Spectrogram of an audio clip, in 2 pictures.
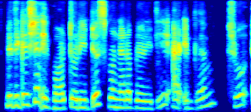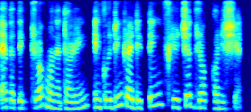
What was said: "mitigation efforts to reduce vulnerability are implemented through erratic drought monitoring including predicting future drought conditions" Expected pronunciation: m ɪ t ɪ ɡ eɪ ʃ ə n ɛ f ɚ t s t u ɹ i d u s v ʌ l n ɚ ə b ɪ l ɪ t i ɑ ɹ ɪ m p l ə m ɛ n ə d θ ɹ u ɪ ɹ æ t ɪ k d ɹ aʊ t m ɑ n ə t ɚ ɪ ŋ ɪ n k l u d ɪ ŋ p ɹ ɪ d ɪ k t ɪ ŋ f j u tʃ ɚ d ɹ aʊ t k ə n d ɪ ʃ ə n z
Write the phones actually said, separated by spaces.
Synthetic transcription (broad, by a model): m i t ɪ ɡ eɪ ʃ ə n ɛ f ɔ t t u ɹ i d u s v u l n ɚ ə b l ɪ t i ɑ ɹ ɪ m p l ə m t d ɹ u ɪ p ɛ t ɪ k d ɹ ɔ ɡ m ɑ n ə t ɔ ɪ ŋ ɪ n k l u d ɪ ŋ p ɹ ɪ d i t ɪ ŋ f j u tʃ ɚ d ɹ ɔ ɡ k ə n d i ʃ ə n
